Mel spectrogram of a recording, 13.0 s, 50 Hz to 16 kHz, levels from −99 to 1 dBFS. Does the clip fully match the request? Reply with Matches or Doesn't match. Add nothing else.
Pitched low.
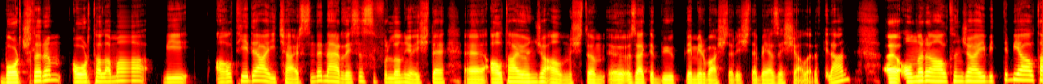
Matches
